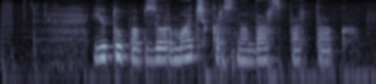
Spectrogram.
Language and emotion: Russian, neutral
